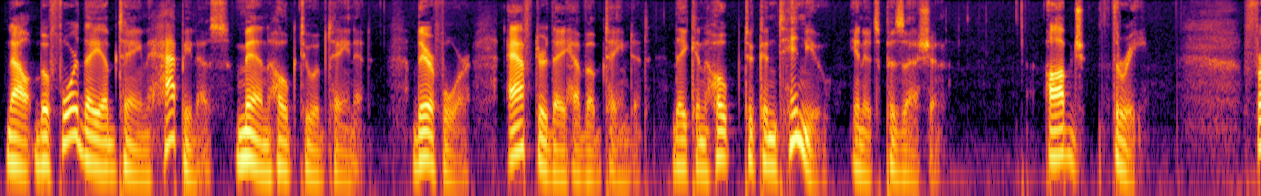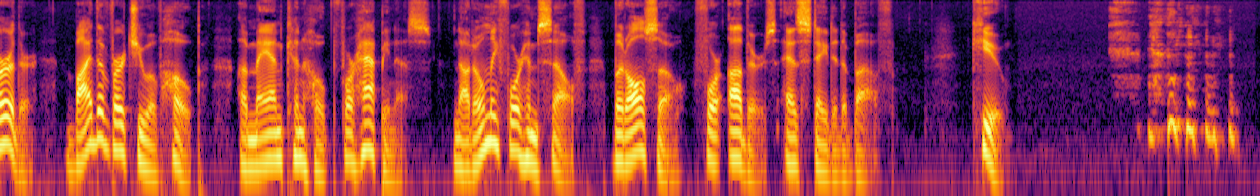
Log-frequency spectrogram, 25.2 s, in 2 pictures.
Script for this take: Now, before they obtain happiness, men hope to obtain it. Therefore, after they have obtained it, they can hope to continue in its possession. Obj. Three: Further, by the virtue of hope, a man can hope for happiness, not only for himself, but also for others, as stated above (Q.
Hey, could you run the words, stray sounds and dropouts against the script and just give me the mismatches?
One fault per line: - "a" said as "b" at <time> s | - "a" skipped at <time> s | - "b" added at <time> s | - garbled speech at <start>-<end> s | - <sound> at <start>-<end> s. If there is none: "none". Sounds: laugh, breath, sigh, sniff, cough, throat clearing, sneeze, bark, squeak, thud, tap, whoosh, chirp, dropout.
- laugh at 23.7-25.0 s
